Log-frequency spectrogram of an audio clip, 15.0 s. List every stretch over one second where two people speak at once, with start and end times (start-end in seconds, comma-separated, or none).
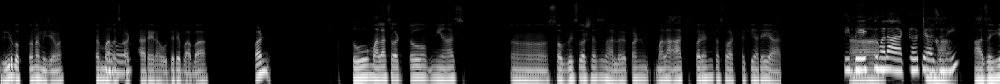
none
